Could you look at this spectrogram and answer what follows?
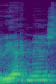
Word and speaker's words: viernes: E aí a gente tem de novo o V sendo pronunciado como se eu estivesse fazendo uma menção de tocar os meus lábios, mas eles não se tocam.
